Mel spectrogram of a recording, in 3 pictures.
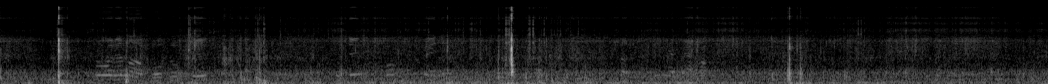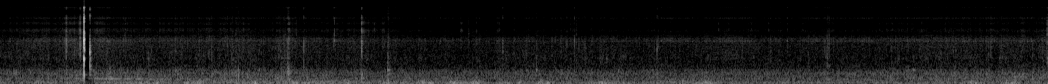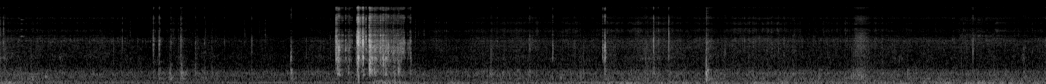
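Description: Mountain bike ridden fast down a forest singletrack: a steady rumble of knobby tyres rolling over dirt and roots, with sharp knocks and clatters from the bike as it hits bumps. The loudest is a short rattle about five seconds before the end.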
